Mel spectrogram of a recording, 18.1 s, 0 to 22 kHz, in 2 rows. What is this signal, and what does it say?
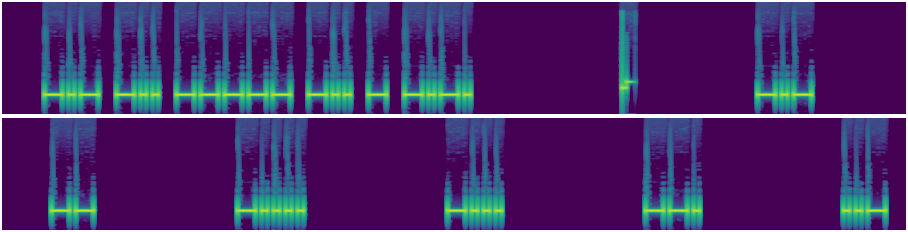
Morse code, heard as a keyed tone, about 20 wpm, spaced as for 9 wpm, 700 Hz. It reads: KD0DTC KM6BGU
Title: USA Call Signs - 6 Characters - 8x Character Spacing - 20wpm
